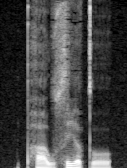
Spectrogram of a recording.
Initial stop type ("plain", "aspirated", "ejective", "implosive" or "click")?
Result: aspirated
